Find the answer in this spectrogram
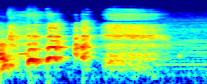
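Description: A woman chuckling: a few short voiced laughs, then a breathy laughing exhale about a second in that fades away.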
